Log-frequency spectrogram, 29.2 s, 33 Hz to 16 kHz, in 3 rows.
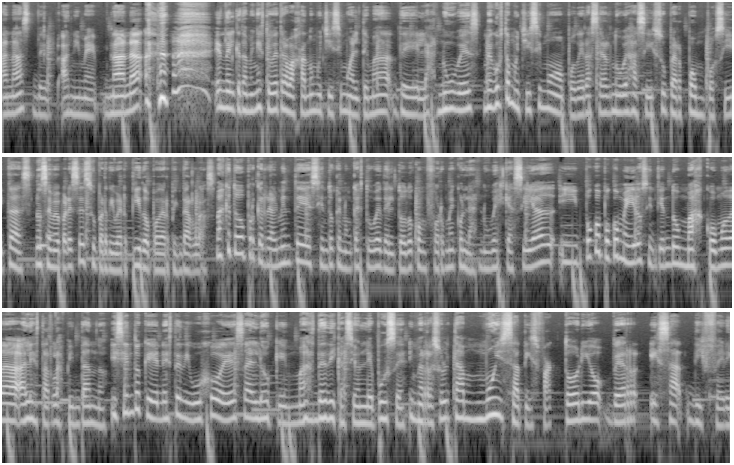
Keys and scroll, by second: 10.6 [, 10.8 [, 10.9 [, 11.0 [, 13.6 space, 16.0 space, 18.0 ctrl+z, 19.4-21.0 typing.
